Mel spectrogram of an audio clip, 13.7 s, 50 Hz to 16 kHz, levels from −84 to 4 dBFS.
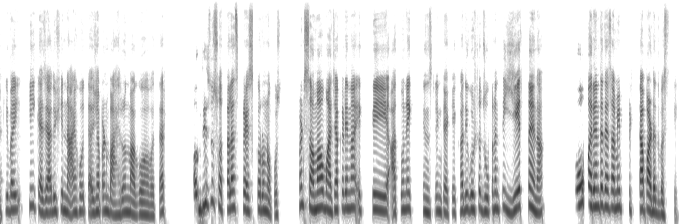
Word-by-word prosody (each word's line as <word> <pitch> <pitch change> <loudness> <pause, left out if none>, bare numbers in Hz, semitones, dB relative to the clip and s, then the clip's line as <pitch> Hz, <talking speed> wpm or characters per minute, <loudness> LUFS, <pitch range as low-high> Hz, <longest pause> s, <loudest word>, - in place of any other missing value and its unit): की 180 +7 -11
"बाई 215 +1 -1 0.2
ठीक 270 -3 -7
आहे, 185 - +1
ज्यादिवशी 185 +4 -1
नाही 180 -3 0
होत, 200 0 -5
त्या - - -4
दिवशी 175 +3 -2
आपण 200 +1 -3
बाहेरून 180 +1 -2
मागवू 160 -2 -1
हवं 150 -2 -3
तर. 190 - 0 0.6
अगदी 220 +6 +2
तू 330 - -4
स्वतःला 235 -4 0
स्ट्रेस 215 -4 -2
करू 215 -1 -1
नकोस." 160 -6 -3 0.4
पण 280 +2 -1
समहाऊ 235 -1 +6
माझ्याकडे 220 +2 +2
ना, 240 +1 +1
एक 220 -3 -6 0.2
ते 210 -3 +3
आतून 220 +5 -2
एक 225 -2 +1 0.2
इन्स्टिंक्ट 190 0 -5
आहे, 175 - -2
की 175 +3 -15
एखादी 205 +5 -3
गोष्ट 215 +2 -1
जोपर्यंत 205 +2 -3
येत 220 +3 +3
नाही 255 -5 +6
ना, 175 -2 +1
तोपर्यंत 275 +1 +1
त्याचा 250 -2 +2
मी 240 +1 +1 0.2
पिट्टा 220 0 +3
पाडत 180 -6 +5
बसते. 160 -5 -7
210 Hz, 190 wpm, -24 LUFS, 180-230 Hz, 0.6 s, समहाऊ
